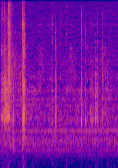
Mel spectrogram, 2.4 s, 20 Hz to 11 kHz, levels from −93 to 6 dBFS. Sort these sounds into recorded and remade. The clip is recorded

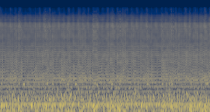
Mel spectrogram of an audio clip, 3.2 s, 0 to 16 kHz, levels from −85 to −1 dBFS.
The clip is remade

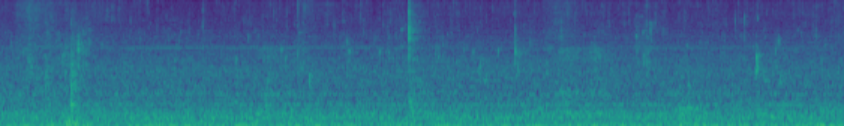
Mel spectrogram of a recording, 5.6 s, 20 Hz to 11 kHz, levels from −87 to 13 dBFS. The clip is recorded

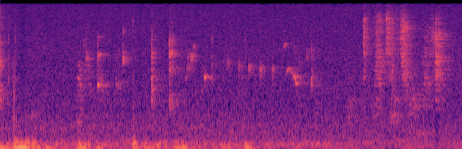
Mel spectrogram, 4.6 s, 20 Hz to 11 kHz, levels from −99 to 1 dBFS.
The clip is recorded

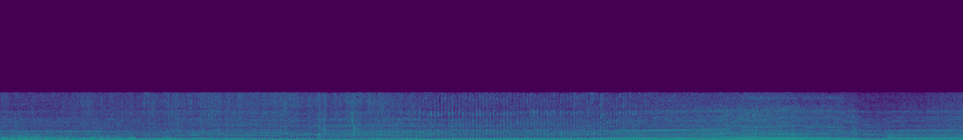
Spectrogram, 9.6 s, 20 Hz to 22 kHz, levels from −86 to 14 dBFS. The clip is recorded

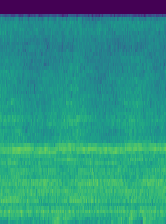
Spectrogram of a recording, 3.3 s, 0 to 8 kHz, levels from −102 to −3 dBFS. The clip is recorded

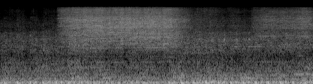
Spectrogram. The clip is recorded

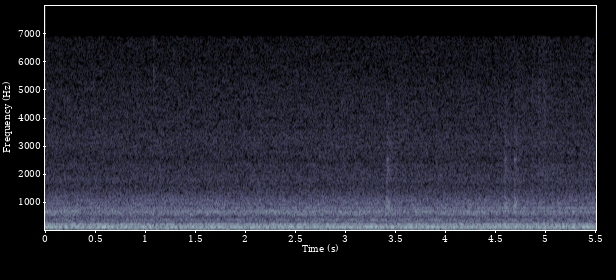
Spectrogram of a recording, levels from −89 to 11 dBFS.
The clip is recorded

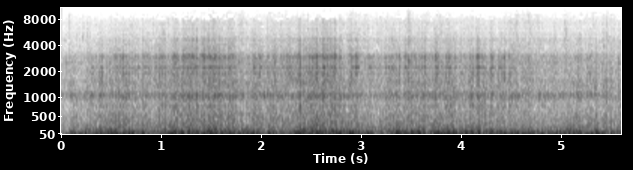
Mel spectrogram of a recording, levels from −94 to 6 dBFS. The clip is recorded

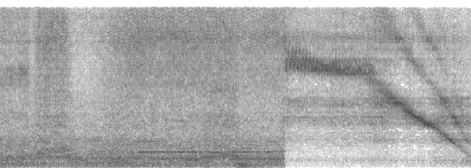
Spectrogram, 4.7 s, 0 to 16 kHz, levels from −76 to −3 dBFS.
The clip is remade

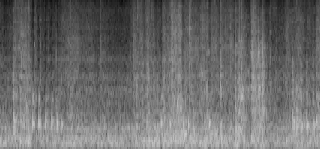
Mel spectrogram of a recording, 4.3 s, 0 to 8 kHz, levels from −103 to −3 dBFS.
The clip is remade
